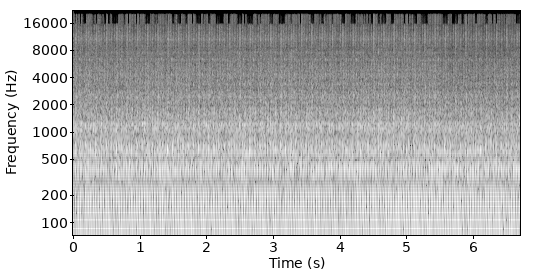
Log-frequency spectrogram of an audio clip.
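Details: VW Sharan 7N 2.0 TDI common rail diesel (CFFB), cold start after new timing belt, injectors refitted and fuel lines drained without bleeding; even light rattle about twice a second at idle; owner suspects tensioner pulley, unconfirmed.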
